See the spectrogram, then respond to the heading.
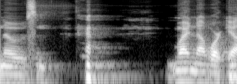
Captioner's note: laughs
